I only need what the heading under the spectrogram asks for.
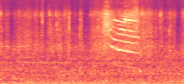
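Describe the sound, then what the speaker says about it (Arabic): Cats kept in a yard beside a duck enclosure give a brief meow partway through, heard over a steady low background hum. "هاي القطط."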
